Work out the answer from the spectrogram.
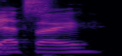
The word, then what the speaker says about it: Ndefo: Obi, is it Endefo or Nadefo? Isn't this I'm never. Indefo. Is it Indefo? I've never been it's right. Indefo.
